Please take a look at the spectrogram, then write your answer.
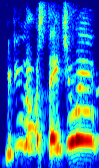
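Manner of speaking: high, disbelieving; high mock disbelief at Beto; incredulous. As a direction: ask it like he's lost his mind. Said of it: "I'm like".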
